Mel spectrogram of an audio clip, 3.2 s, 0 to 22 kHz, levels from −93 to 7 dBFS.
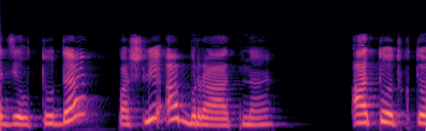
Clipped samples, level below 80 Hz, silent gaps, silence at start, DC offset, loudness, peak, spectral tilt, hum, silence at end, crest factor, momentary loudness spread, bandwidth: under 0.1%; -74 dBFS; 2.42-2.61 s; 0 s; under 0.1%; -26 LUFS; -10 dBFS; -5 dB/octave; none; 0 s; 16 dB; 9 LU; 7.8 kHz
